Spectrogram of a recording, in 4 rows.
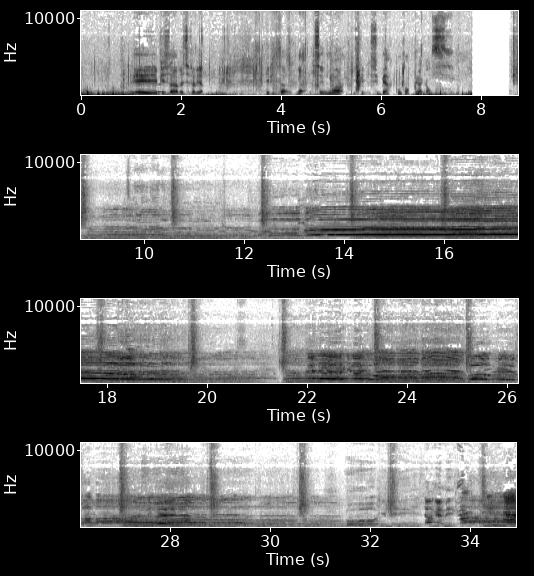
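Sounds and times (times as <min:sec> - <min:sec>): women singing a cappella: 0:08.6 - 0:33.1, 0:33.7 - 0:34.9.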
